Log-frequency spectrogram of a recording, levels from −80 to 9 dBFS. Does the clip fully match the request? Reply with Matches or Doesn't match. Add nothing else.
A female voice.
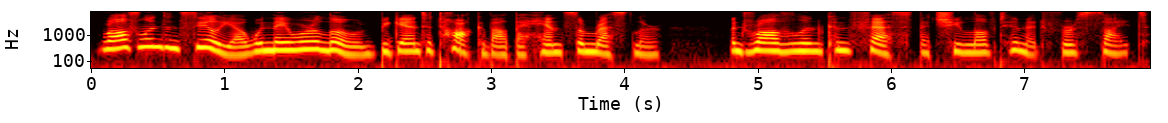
Matches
